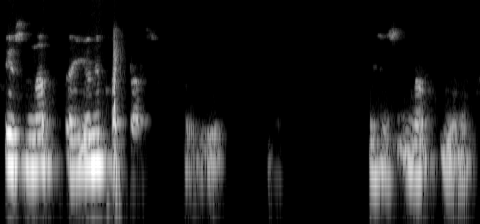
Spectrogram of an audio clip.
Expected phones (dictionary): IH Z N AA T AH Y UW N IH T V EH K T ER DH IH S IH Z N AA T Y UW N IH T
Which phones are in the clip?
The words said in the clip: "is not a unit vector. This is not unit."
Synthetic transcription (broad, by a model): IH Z N AA T AH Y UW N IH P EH T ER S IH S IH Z N AA T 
